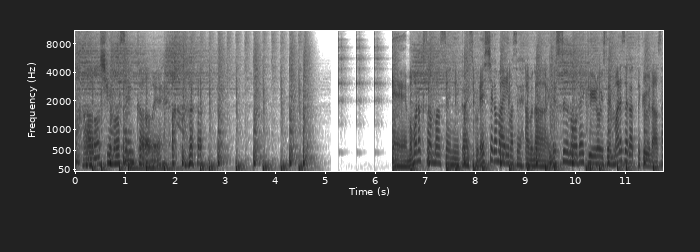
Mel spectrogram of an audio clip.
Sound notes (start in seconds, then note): 5.1 natural voice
